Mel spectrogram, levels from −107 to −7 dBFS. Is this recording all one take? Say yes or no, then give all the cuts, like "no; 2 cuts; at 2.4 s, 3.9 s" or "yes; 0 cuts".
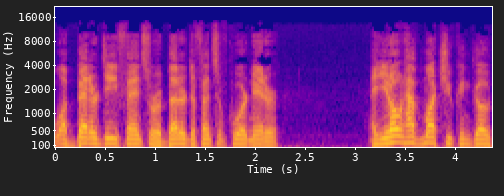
yes; 0 cuts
